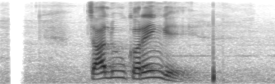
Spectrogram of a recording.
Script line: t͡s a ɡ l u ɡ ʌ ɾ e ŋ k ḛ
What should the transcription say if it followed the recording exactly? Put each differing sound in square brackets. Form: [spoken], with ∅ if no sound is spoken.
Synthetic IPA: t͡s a [∅] l u [k] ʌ ɾ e ŋ [ɡ] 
